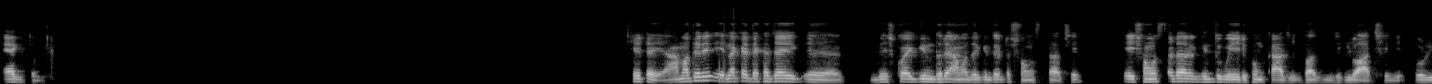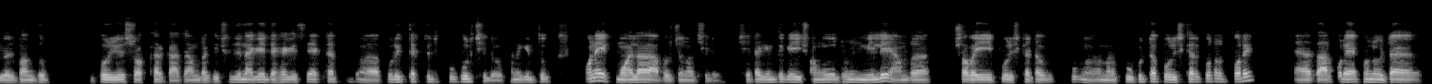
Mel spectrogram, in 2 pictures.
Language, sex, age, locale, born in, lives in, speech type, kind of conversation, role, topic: Bengali, male, 20-24, bn-BD, Bangladesh, Bangladesh, conversation, unstructured, none, প্রকৃতির প্রতি মানুষের অবহেলা কেন বন্ধ করা উচিত?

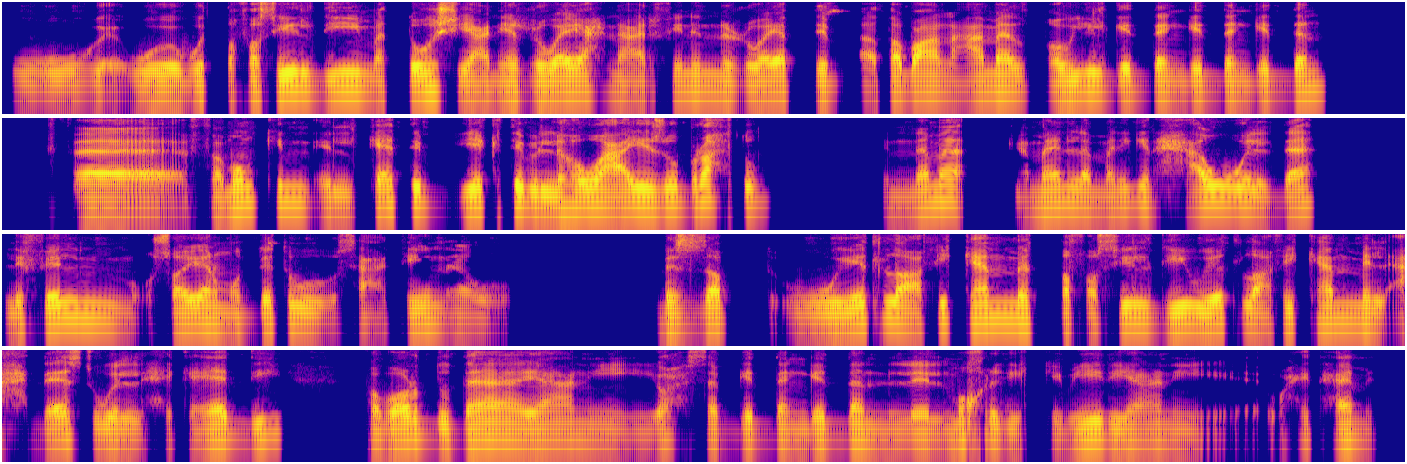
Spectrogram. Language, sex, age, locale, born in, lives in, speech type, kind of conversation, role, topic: Arabic, male, 20-24, ar-EG, Egypt, Egypt, conversation, podcast, guest, إيه المسلسل أو الفيلم اللي بتنصح كل الناس يتفرّجوا عليه؟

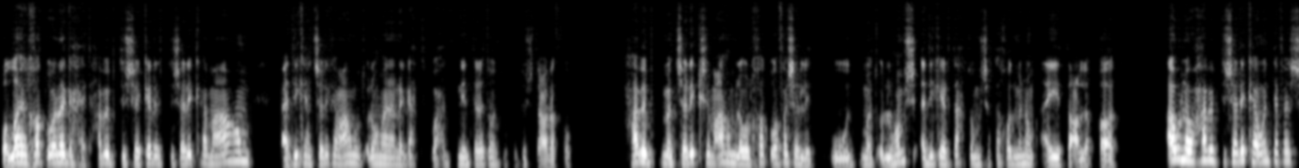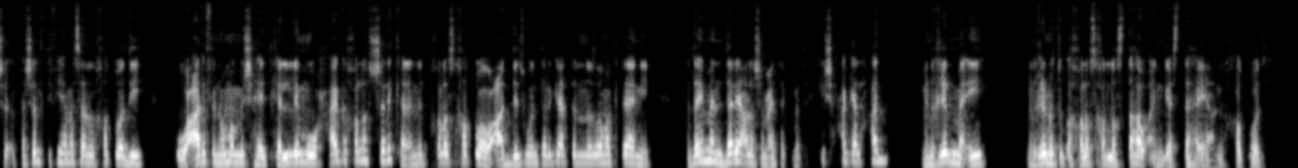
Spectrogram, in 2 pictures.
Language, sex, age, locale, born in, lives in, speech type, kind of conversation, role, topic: Arabic, male, 25-29, ar-EG, Egypt, Egypt, conversation, advice, advisor, إيه تأثير ضغط توقعات اللي حواليّ على تحقيق أهدافي؟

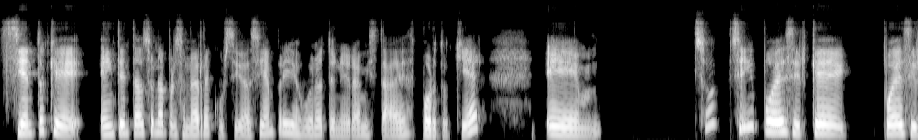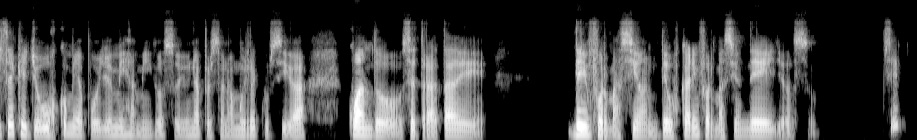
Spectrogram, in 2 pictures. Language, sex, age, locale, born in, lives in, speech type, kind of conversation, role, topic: Spanish, female, 30-34, es-VE, Venezuela, United States, conversation, podcast, guest, ¿Cómo construyes relaciones que te apoyen?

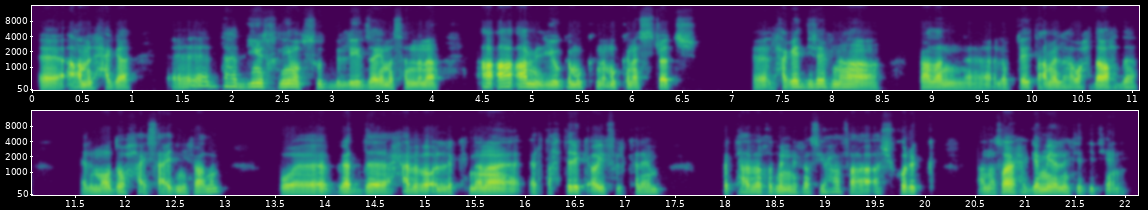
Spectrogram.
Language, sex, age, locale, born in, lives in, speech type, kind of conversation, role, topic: Arabic, male, 25-29, ar-EG, Egypt, United States, conversation, advice, user, إزاي بتعتمد على المنوّمات أو الكافيين عشان تنام؟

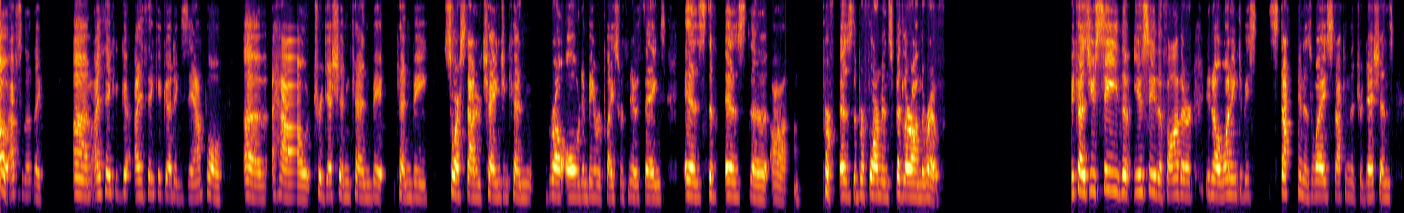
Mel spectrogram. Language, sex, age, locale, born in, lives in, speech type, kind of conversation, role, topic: English, male, 25-29, en-US, United States, United States, conversation, podcast, guest, What influences the way traditions evolve in our lives?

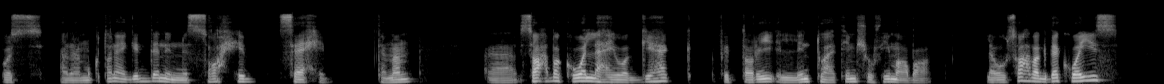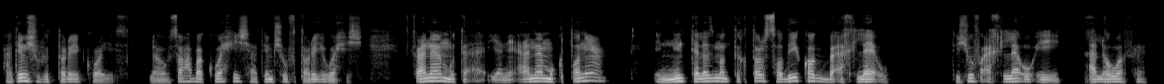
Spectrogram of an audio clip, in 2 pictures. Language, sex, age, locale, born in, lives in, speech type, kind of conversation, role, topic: Arabic, male, 25-29, ar-EG, Egypt, Egypt, conversation, podcast, guest, إزاي بتحافظ على صداقاتك مع مرور الوقت؟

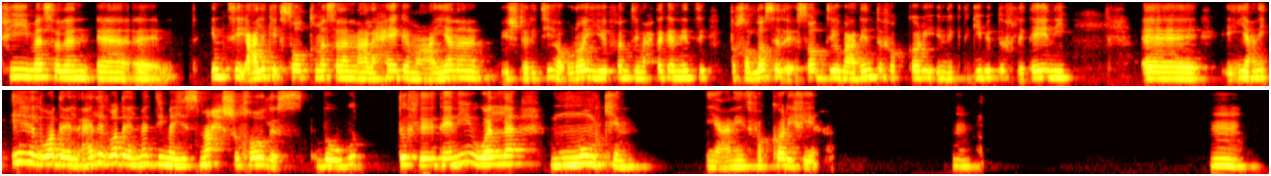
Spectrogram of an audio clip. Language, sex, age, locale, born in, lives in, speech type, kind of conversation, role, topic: Arabic, female, 35-39, ar-EG, Egypt, Egypt, conversation, advice, advisor, إزاي أقرر أجيب طفل دلوقتي ولا أأجّل الخلفة عشان الظروف المادية والشغل؟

